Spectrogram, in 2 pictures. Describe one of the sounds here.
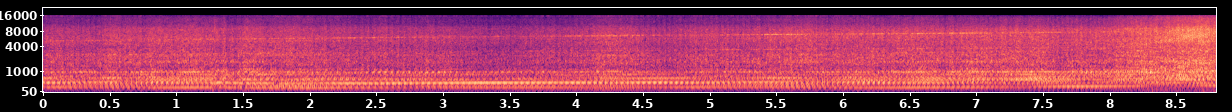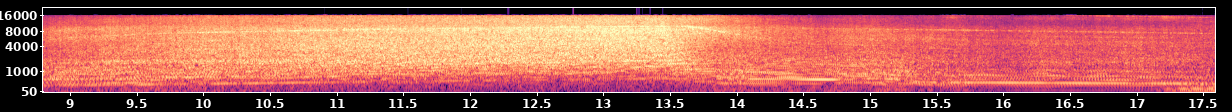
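A car engine runs loudly, idling and then revving up to a high roar before dropping back.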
